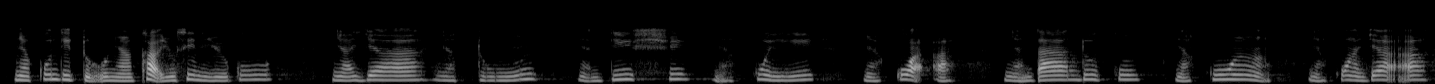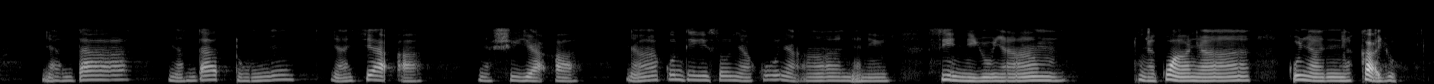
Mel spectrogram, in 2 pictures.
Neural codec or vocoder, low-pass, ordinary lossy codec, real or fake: vocoder, 22.05 kHz, 80 mel bands, HiFi-GAN; 5.4 kHz; none; fake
